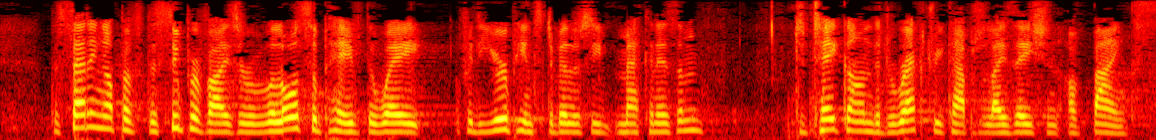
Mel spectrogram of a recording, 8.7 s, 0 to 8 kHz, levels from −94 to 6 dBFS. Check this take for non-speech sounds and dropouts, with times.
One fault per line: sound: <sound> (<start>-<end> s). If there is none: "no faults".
no faults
